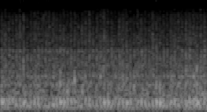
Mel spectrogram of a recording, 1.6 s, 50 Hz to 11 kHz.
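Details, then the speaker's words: 1959 Johnson QD-20 10 hp outboard idling after dirty gas drained from the carburetor and the thermostat removed; fuel pump working, new ignition: steady, even two-stroke putter with no misses, knocks or surging, idling smoothly. "So got it all out it seems to be running fine. That fuel pump seems to be working too which is amazing."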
